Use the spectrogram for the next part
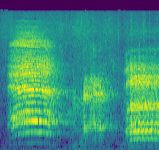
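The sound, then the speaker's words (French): Ewes bleat loudly, two long wavering calls separated by a brief pause filled with softer bleating, with no talking over them. The ewes are on a coastal farm by Mont-Saint-Michel, France. “C'est des brebis qui ont des super conditions de vie, vu Mont-Saint-Michel tous les jours et sur des grandes surfaces.”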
